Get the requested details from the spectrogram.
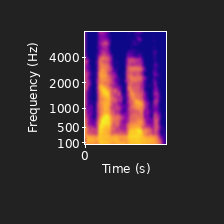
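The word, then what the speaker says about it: Dabdoub: well if uh well the interesting thing is you pronounce the b at the end in the true Arabs do pronounce the Vietnam but I think my family was trying to act like they were from Louisiana so they wanted it to sound French so they didn't pronounce the b at the end we say dab do but a true uh a true Palestinian is gonna say dab dub um and I'll actually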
